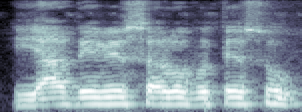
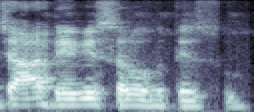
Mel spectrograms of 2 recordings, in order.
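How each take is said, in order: First: The first word begins with a y sound. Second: The first word begins with a j sound. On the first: The speaker calls it wrong. "इस तरह से अगर आप उच्चारण सुनते हैं या उच्चारण करते हैं तो ये गलत है।" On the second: The speaker calls it right. "वहां उच्चारण होगा जा देवी सर्वभूतेषु।"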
